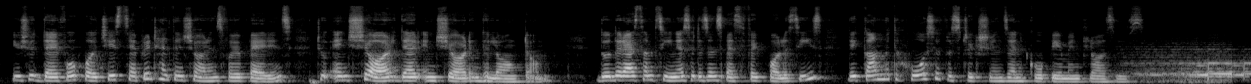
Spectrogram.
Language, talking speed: English, 175 wpm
